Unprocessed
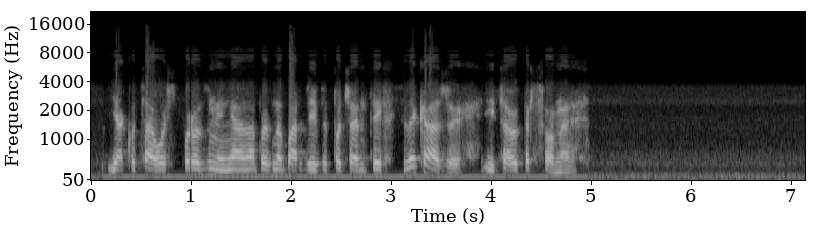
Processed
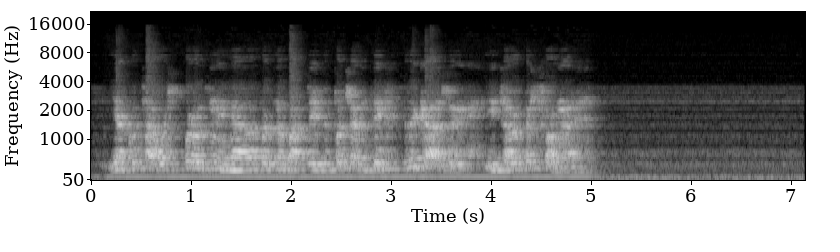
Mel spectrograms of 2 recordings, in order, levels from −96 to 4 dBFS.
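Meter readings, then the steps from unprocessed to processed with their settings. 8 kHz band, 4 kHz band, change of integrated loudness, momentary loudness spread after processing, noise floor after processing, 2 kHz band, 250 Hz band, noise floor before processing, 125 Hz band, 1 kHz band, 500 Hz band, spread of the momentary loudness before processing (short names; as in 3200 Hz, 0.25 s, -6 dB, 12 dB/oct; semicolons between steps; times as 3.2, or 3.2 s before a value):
n/a, +9.0 dB, +10.5 dB, 6 LU, -49 dBFS, +10.0 dB, +12.0 dB, -58 dBFS, +11.5 dB, +12.5 dB, +9.5 dB, 6 LU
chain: HPF 74 Hz; comb 2.9 ms, depth 87%; shoebox room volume 510 m³, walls furnished, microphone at 5 m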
